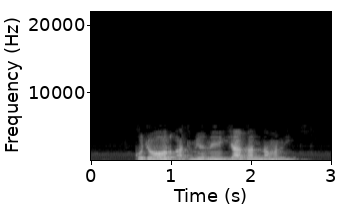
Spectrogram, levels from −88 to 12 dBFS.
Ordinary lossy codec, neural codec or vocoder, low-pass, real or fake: MP3, 32 kbps; none; 5.4 kHz; real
